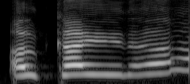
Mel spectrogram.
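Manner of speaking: very high sing-out of Al Qaeda, last vowel held; playful pronunciation. Pretend. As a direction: squeal Al Qaeda, stretching the final AH. Playing with pronunciations of it.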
